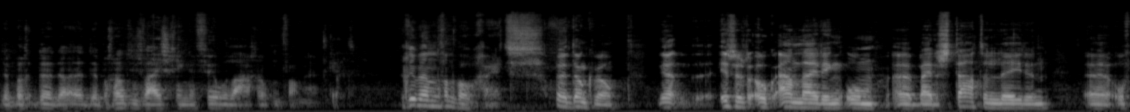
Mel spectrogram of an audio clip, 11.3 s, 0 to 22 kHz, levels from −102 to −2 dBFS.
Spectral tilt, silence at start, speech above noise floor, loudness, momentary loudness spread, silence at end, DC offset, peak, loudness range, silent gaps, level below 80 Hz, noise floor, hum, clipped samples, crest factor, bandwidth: -4 dB/octave; 0 s; 34 dB; -49 LUFS; 16 LU; 0 s; under 0.1%; -30 dBFS; 8 LU; none; under -90 dBFS; -84 dBFS; none; under 0.1%; 20 dB; 15 kHz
